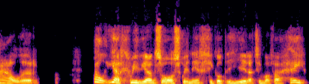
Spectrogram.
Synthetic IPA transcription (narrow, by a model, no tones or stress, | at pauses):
alˠər | wɛlˠjar̥ɬwɪɨðjantʰɔːsɡ̥wɛniɪrθɪɡɔlˠdɨhɨːnatʰiːmɔðahej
